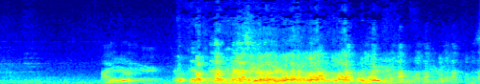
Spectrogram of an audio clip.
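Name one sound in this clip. A man speaks to an audience through a microphone.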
